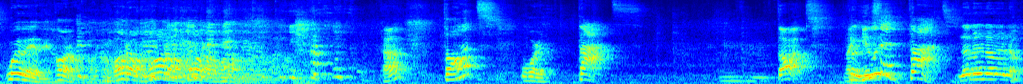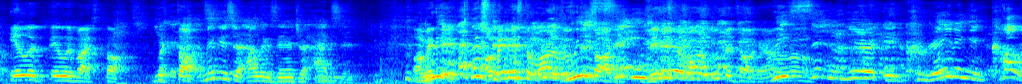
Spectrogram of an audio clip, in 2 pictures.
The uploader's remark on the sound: During the #CreatingInColor social mixer event in Washington, D.C. The #illadvisedwiseguys podcast had the pleasure of performing their FIRST EVER live show!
